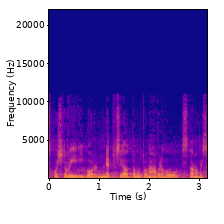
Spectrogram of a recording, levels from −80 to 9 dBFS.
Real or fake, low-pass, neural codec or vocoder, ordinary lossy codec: fake; 14.4 kHz; autoencoder, 48 kHz, 32 numbers a frame, DAC-VAE, trained on Japanese speech; MP3, 48 kbps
